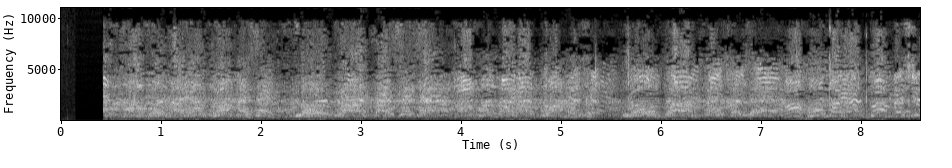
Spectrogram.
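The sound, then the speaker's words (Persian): A large crowd of young girls protesting in the streets, removing their headscarves, shouts slogans together in loud, sustained rhythmic chanting, voices overlapping continuously with little pause from start to finish. “شعارهایی که حالا دیگر کسی از سر دادن آن ترسی ندارد.”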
